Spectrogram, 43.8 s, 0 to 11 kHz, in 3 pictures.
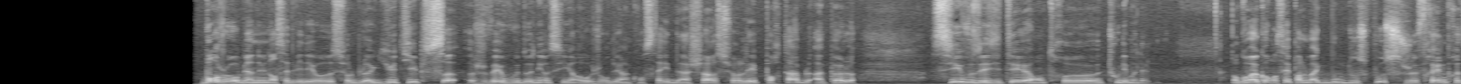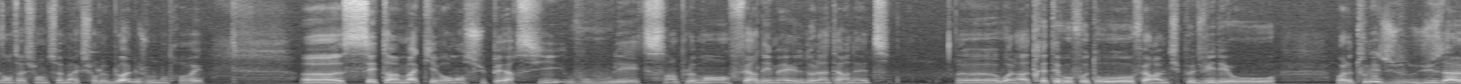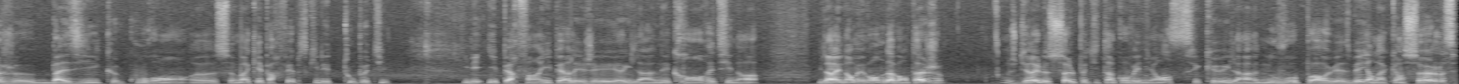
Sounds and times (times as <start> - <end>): Speech: 2.0 - 8.6, 9.4 - 11.6, 12.3 - 16.7, 17.6 - 23.6, 24.2 - 27.4, 28.0 - 33.2, 33.9 - 43.8.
